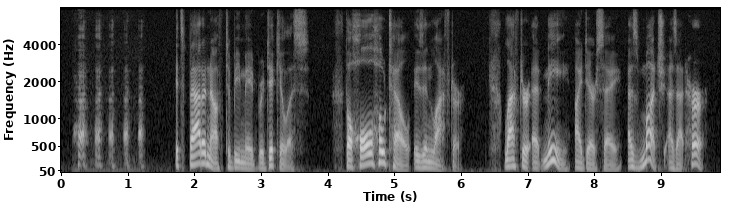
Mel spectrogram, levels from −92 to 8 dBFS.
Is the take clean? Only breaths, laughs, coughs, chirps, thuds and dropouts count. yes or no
no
